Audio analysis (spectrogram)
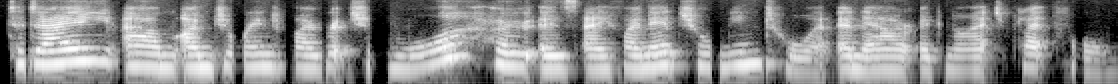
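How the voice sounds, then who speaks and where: A woman hosting a conversation on a video call, speaking in a measured way with a few ums. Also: medium pitch, highs cut off. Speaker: host.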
